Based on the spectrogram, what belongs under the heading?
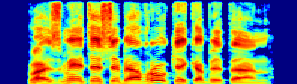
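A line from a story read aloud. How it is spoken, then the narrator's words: Barking. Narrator (Russian): рявкнул он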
